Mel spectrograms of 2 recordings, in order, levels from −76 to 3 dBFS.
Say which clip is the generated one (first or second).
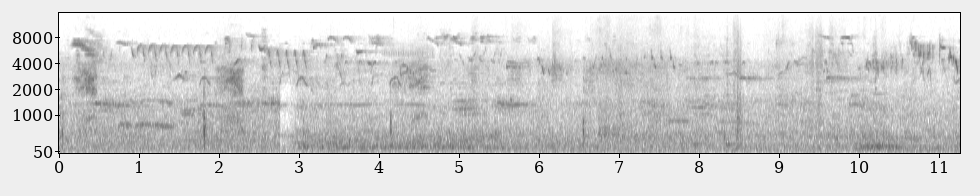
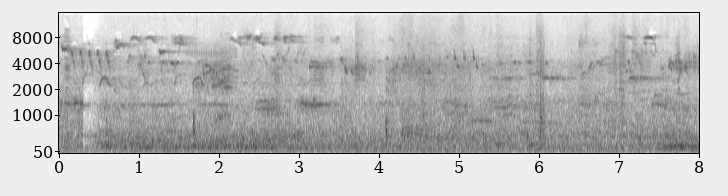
second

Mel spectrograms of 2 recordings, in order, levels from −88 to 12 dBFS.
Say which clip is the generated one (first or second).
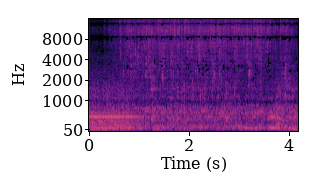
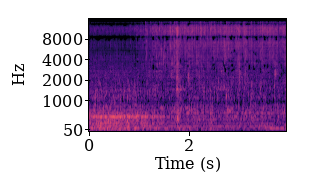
second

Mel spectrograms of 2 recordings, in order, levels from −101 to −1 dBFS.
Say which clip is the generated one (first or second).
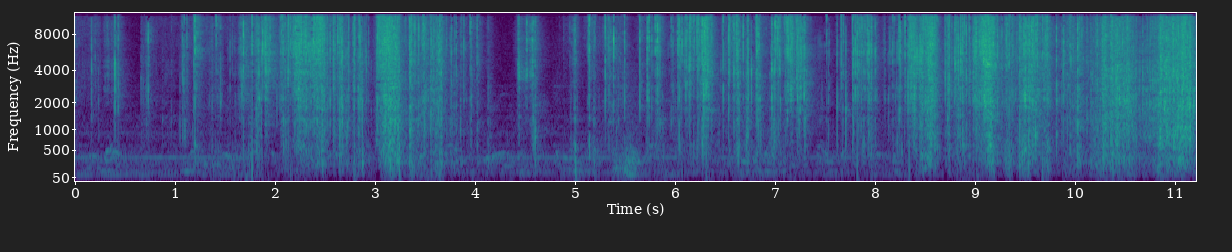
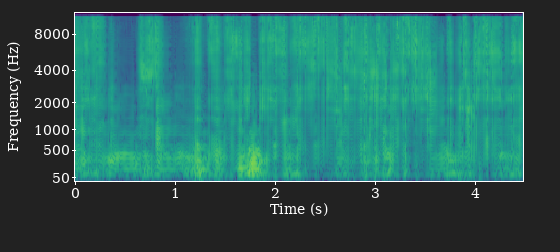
second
